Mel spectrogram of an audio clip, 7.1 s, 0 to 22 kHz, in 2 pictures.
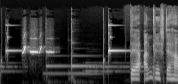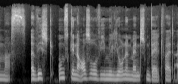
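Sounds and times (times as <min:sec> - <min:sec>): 
phone push notification chimes for news alerts: 0:00.0 - 0:03.4
speech: 0:02.6 - 0:07.1.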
